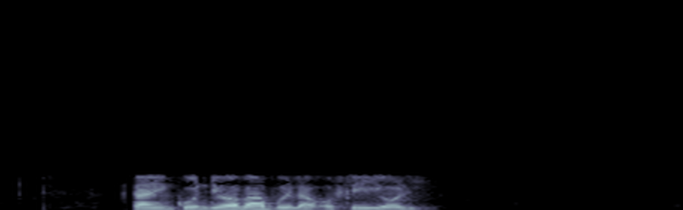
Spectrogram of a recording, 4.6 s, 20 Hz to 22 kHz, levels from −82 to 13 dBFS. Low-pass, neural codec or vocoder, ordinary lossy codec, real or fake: 3.6 kHz; none; AAC, 24 kbps; real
